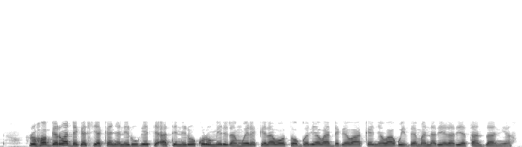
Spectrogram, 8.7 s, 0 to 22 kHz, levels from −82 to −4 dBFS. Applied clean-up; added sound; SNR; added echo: none; none; none; none.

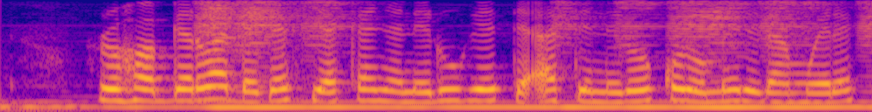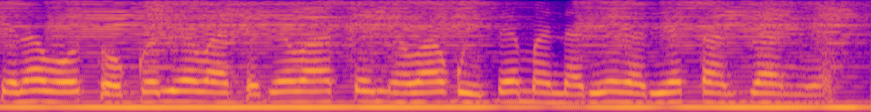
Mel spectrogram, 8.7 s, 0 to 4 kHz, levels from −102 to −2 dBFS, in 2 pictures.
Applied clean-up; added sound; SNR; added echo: none; Domestic sounds, home sounds; 3 dB; none.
